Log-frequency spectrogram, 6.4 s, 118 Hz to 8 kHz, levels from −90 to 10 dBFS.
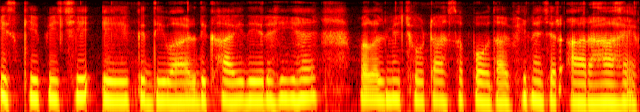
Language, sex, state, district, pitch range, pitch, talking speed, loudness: Hindi, male, Uttar Pradesh, Jyotiba Phule Nagar, 180-195 Hz, 185 Hz, 170 wpm, -19 LUFS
